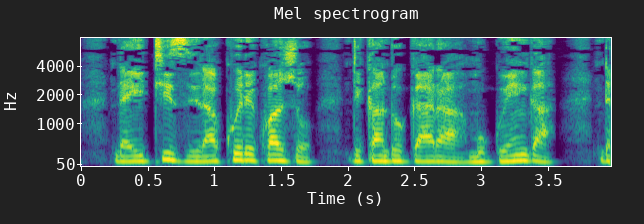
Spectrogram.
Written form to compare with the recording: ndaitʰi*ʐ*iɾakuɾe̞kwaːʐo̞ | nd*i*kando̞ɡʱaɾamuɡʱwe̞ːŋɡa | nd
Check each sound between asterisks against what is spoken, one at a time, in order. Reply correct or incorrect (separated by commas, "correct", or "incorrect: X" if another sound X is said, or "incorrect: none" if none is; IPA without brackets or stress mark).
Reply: incorrect: z, correct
